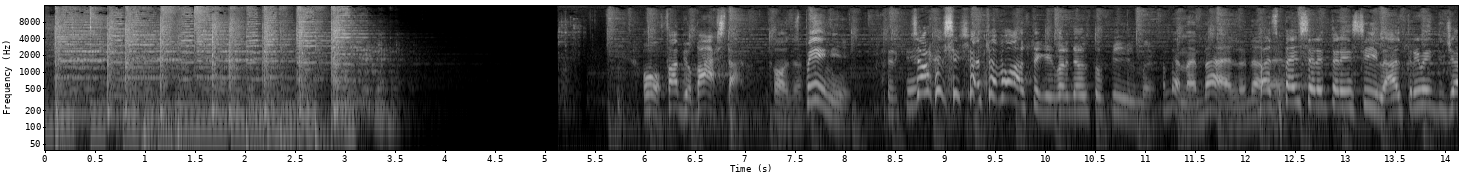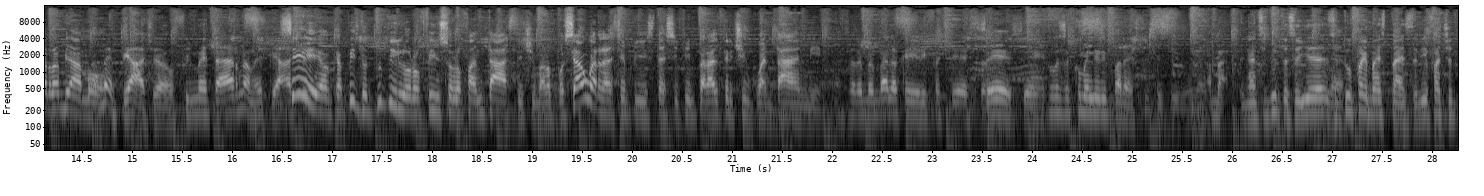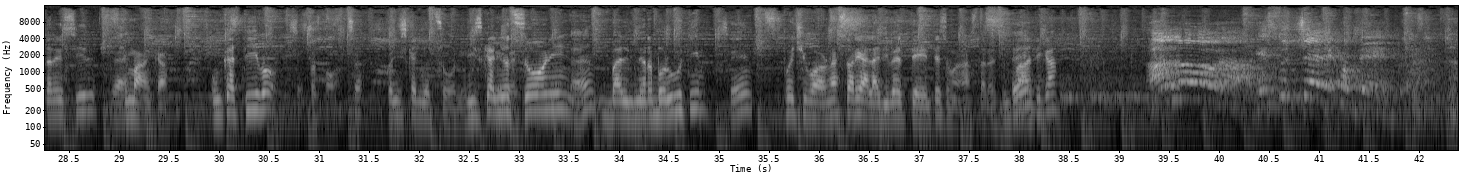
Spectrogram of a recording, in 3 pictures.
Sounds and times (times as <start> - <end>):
Music: 0.0 - 4.6, 5.2 - 42.3
Speech: 6.0 - 38.4, 39.3 - 42.2.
